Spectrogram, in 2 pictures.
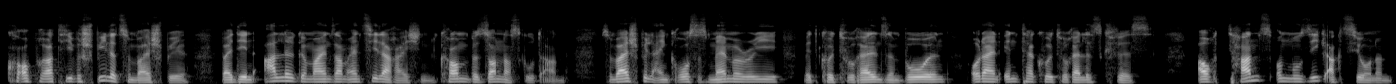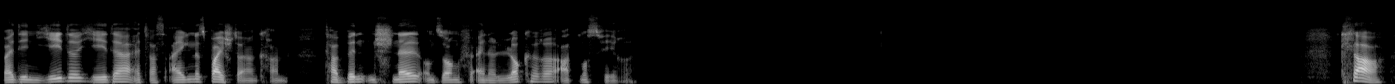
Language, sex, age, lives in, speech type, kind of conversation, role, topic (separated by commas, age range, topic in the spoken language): German, male, 18-19, Germany, read, expert-assistant, expert, Wie könnten Feiertage aus verschiedenen Religionen neue Ideen für gemeinsames Feiern in unserer Gesellschaft bringen?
